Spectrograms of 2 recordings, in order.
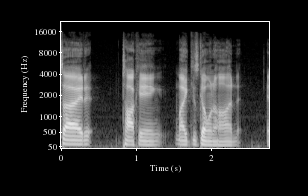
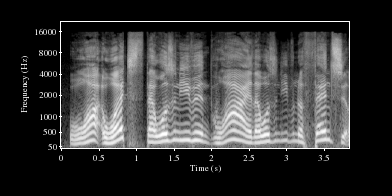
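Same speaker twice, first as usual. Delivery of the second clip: high, loud indignant protest; loud, incredulous retort, imitated; drunk and pissed; 8 semitones higher, 6 dB louder, slower than usual. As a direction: mimic an affronted drunk, pitched up. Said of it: "gets kinda pissed and was like".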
